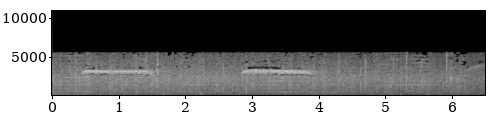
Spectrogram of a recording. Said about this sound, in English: Let's clap our hands to our God.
